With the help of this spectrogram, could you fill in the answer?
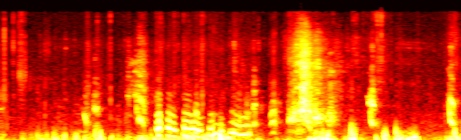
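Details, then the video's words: Homestead chickens in the Ozarks on a morning, making a quick series of stepped, harmonic clucks over low rumble, followed by a burst of broad hissing noise. "relaxing sounds and chickens from the homestead"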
